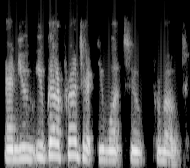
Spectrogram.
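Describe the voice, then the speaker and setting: A woman's voice: mid-range voice, moderate pace, warm tone, no room sound. A woman hosting and moderating a group video call, speaking hesitantly with restarts and fillers. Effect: video call audio. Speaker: host, moderator. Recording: dull lo-fi video call audio.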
